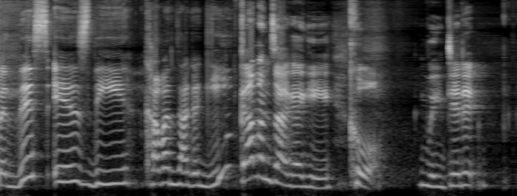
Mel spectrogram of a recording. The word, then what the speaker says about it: Gameunjang: Gameunjang. Cool. We did it correctly. You're gonna hate our pronunciation throughout.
